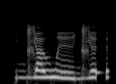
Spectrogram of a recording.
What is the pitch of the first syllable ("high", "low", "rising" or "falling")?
high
